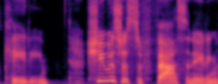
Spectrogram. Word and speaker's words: Cady: And for everyone listening that's pronounced Katie.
